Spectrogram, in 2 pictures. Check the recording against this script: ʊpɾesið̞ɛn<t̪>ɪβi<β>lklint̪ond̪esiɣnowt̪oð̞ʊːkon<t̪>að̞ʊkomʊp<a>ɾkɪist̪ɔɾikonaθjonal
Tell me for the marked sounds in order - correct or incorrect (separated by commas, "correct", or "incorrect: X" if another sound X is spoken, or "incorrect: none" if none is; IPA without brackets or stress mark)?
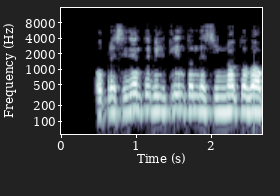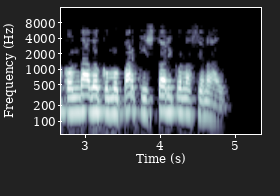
correct, incorrect: none, incorrect: d̪, correct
